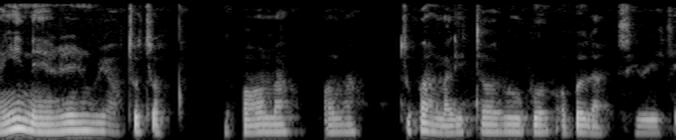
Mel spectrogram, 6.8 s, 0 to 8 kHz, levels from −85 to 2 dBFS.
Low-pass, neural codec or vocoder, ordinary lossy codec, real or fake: 7.2 kHz; none; none; real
